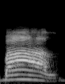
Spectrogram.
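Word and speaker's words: baal: the first one ah a long a song as in Bal Bal so b a a l instead of the short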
